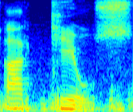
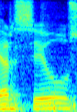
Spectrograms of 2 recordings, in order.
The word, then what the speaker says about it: Arceus: A propósito, eu sei que os nomes se pronunciam guiratina e arqueus, mas eu não tô nem aí. Para mim, geratina e Arceus são mais legal.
